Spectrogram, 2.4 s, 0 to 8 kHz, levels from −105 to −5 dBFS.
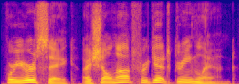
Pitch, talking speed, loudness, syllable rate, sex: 130 Hz, 200 wpm, -16 LUFS, 4.5 syllables/s, male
